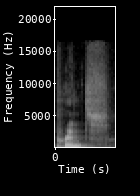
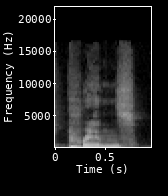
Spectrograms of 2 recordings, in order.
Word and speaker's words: Prinze: Freddie Prinze Jr., which a lot of people, you know, always pronounce it Prince. I think it's Prinze. You have to pronounce the Z.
